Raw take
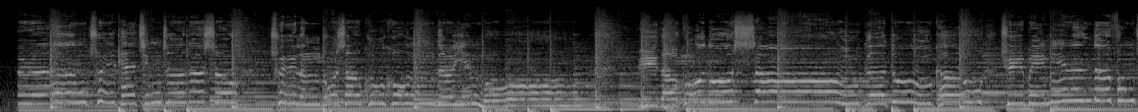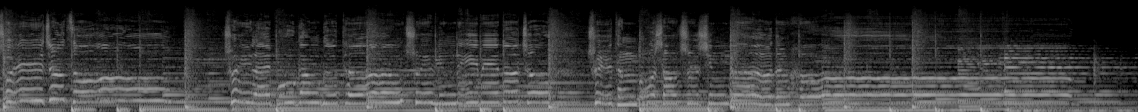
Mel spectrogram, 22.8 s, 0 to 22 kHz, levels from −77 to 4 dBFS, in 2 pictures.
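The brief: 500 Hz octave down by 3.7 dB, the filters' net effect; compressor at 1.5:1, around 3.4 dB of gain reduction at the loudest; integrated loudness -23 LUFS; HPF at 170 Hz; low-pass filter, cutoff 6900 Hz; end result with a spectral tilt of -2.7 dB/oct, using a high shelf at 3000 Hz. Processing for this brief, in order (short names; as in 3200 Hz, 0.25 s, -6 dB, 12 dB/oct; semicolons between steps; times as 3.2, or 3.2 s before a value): HPF 170 Hz; LPF 6900 Hz; bell 500 Hz -5.5 dB; high shelf 3000 Hz +8 dB; compressor 1.5:1, threshold -32 dBFS; gain +8 dB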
